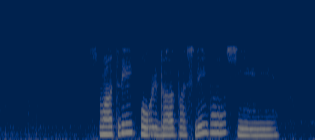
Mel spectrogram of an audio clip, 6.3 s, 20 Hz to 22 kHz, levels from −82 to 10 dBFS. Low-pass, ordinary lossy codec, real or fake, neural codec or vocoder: 5.4 kHz; none; fake; codec, 16 kHz, 1.1 kbps, Voila-Tokenizer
